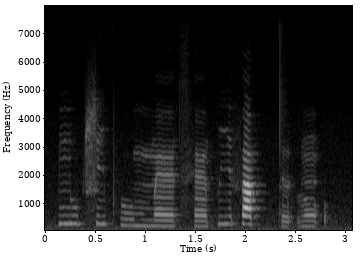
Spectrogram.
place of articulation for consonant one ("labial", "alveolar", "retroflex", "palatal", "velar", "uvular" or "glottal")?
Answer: palatal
